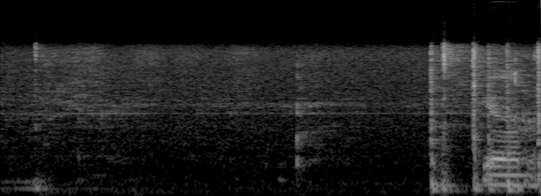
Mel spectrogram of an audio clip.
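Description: Computer keyboard typing: after a quiet pause, a quick run of key clicks starts near the end.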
